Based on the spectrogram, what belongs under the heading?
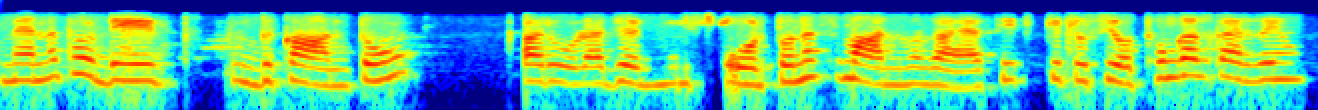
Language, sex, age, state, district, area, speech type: Punjabi, female, 18-30, Punjab, Patiala, urban, conversation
